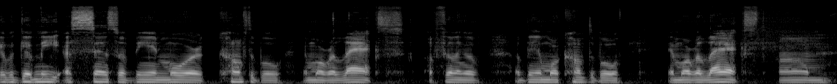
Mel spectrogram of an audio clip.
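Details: Stuttering in an adult man who stutters.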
